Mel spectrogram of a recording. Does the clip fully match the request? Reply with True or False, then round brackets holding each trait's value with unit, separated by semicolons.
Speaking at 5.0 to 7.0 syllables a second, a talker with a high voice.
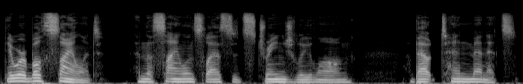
False (5.5 syllables/s; 115 Hz)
